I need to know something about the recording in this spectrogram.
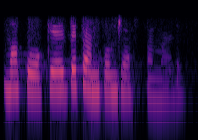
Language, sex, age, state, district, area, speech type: Telugu, female, 30-45, Andhra Pradesh, Kakinada, rural, conversation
